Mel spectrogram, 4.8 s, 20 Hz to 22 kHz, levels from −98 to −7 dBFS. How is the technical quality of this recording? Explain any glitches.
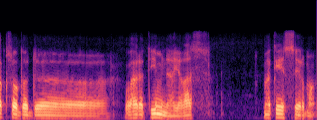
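The recording has plainly audible codec damage from start to finish.

AMR wideband (HD Voice) codec, throughout: the speech is modelled as pulses through a vocal tract filter at what sounds like about 8.85 kbit/s, so it comes out rough and raspy. A spectrogram shows harmonics to about 6.4 kHz, structureless noise above, and nothing past 7.7 kHz.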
